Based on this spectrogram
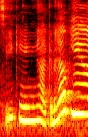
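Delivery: put-on courteous phone manner. Speaker retells answering a young lady's phone call, in her professional phone voice. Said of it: "put my professional voice on".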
